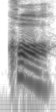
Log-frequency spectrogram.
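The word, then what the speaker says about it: ㅋ: টাকে উল্টায় বসানো হয়েছে সেটাকে আমরা বাংলা উচ্চারণে খ ঠিক আছে খ লিখবো আমরা যখন রিডিং পড়বো এটাকে খ হিসেবে আমরা উচ্চারণ করব ওকে আচ্ছা এখানে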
